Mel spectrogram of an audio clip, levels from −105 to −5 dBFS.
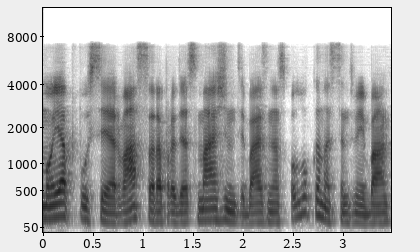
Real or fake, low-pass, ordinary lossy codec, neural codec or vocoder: fake; 7.2 kHz; MP3, 96 kbps; codec, 16 kHz, about 1 kbps, DyCAST, with the encoder's durations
